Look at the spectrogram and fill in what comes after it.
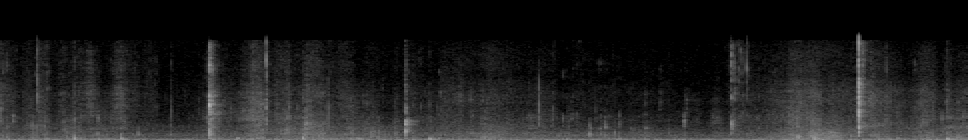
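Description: A person chewing food close to the microphone, with soft wet mouth sounds and a few sharp clicks.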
